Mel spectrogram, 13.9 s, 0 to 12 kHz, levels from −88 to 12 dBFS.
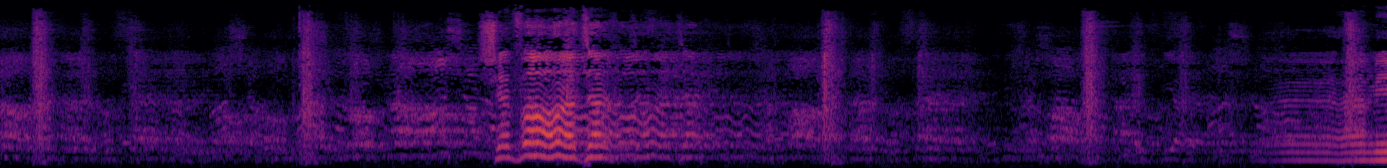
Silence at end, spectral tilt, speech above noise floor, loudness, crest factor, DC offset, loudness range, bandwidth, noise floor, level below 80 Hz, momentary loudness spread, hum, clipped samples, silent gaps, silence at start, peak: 0 s; -2 dB/octave; 29 dB; -39 LUFS; 24 dB; under 0.1%; 14 LU; 11 kHz; -63 dBFS; -90 dBFS; 23 LU; none; under 0.1%; none; 0 s; -18 dBFS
